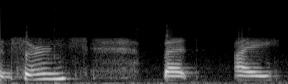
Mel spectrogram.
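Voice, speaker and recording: Noticeable background noise can be heard. Through it, a woman speaks at a very slow pace. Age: 60s. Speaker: caller. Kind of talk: phone-in question. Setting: phone call.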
